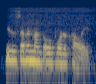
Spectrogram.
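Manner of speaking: ordinary delivery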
